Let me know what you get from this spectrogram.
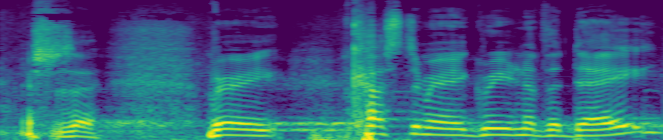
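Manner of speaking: usual speaking voice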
